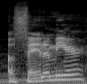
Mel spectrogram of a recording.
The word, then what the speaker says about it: Aephanemer: all right a phantom ear i think is how you say the name of the band the sovereign um excuse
